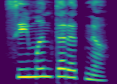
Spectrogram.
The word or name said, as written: ಸೀಮಂತರತ್ನ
